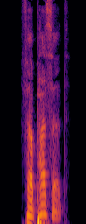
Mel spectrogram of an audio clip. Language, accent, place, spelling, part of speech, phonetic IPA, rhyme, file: German, Germany, Berlin, verpasset, verb, [fɛɐ̯ˈpasət], -asət, De-verpasset.ogg
- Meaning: second-person plural subjunctive I of verpassen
